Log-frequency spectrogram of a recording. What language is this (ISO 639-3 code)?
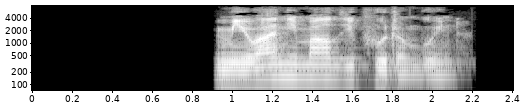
ckb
